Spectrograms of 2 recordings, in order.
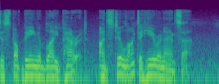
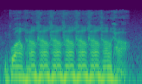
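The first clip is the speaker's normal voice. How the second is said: villain laugh. Acted. Gloating over rival synth.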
